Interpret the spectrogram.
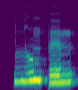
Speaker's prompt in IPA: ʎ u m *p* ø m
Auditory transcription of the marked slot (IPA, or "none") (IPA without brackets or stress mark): p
